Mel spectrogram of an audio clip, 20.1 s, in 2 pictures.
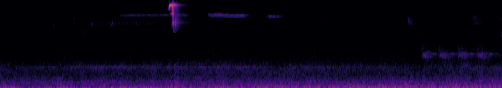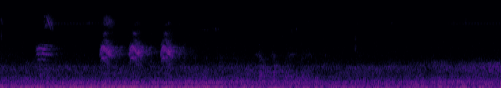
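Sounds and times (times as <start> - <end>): faint distant bird calls: 1.6 - 5.7, 8.1 - 10.1, 10.7 - 16.4.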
